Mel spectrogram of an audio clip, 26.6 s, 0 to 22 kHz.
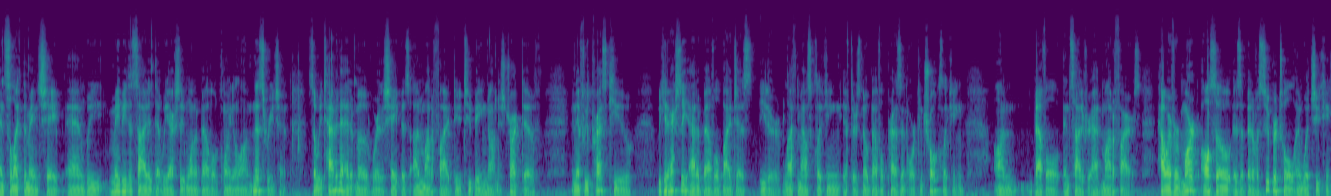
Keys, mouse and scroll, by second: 0.5 middle click, 6.5 2, 7.0 click, 7.4 middle click, 10.5 middle click, 11.6 q.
